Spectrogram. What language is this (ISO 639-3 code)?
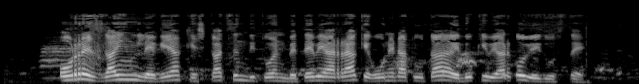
eus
